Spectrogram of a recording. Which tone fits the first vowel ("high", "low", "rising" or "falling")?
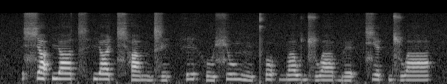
high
